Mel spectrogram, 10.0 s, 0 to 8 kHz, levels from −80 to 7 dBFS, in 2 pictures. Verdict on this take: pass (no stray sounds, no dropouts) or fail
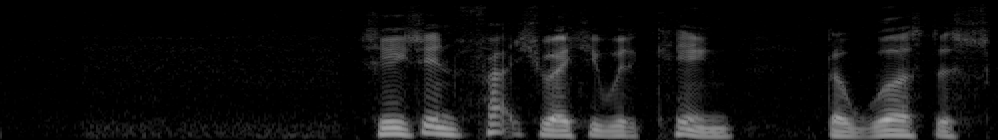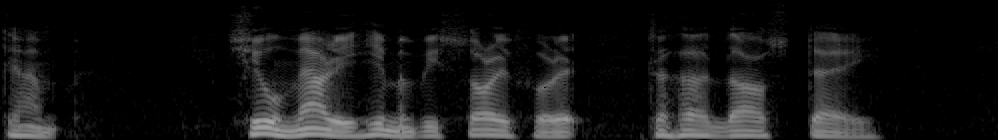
pass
